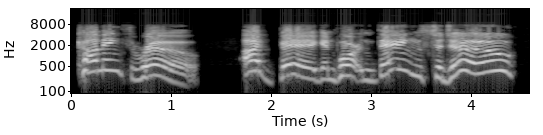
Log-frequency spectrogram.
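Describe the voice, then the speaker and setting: A woman's voice: high voice, very animated, slow pace, bright, forceful tone, voice pushed up, heavily acted. A woman voicing a big, self-important, bullying male dump truck from a picture book, in a pompous, brusque manner. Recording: echoey room, dull lo-fi sound.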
